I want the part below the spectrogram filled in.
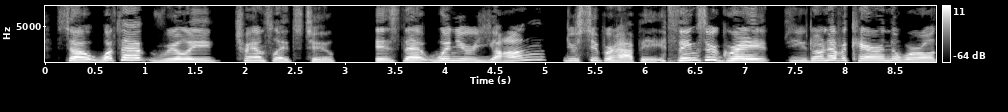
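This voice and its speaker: Here is a woman with an American accent and a high pitch. She talks at a fairly slow pace. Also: ordinary pitch variation, dry, close sound with no echo. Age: 70s. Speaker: author and speaker on aging. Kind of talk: interview.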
